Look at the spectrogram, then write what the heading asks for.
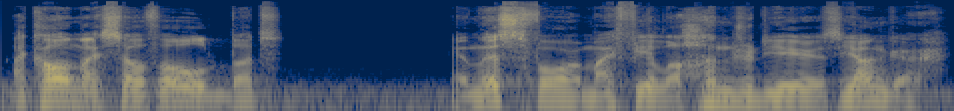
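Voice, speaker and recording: Man as slow-talking, wry dragon turned human. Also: on the low side, animated, darkish tone, a little hiss or hum. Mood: wry, playful. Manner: wry, theatrical, unhurried. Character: big old male dragon in new human form, playful, blunt. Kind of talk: ASMR roleplay storytelling.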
